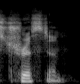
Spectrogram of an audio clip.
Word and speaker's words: Thurston: And I found the pronunciation of Thurston Lawrence. – Yes. – It's Tristan. – Yeah, which is a little odd, but... – Yeah, the H is silent. It's Tristan Lawrence.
